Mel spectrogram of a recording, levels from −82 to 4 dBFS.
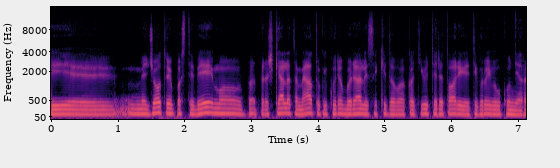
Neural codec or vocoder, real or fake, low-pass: autoencoder, 48 kHz, 32 numbers a frame, DAC-VAE, trained on Japanese speech; fake; 14.4 kHz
